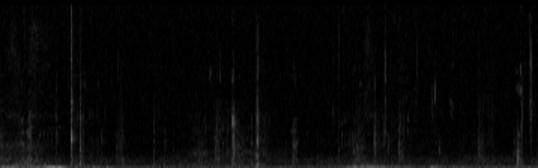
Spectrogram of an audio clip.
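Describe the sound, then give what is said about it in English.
Someone quietly chews a Rotten Zombie flavour jelly bean, with soft bites, wet mouth clicks and a few faint crunches. The sound is low in level, and nobody talks. “What the heck does Rotten Zombie taste like? It's the orange one. He's looking a little bit apprehensive as he pops it in.”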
